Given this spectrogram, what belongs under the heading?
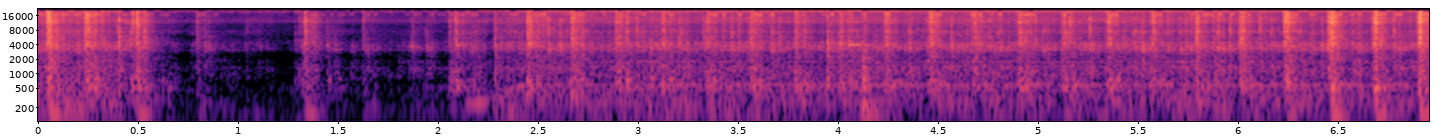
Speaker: my machine needs a little cleaning I can hear it clicking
